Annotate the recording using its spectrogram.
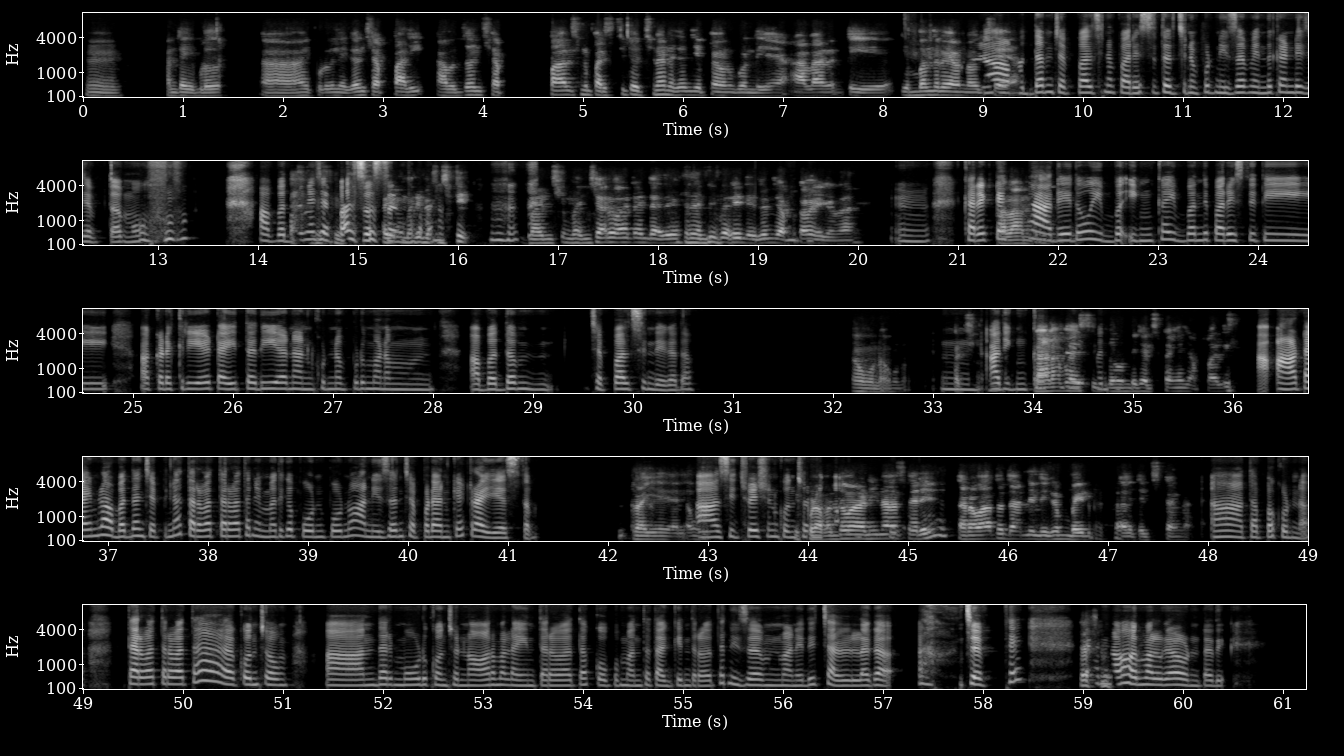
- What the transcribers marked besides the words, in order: other background noise; giggle; chuckle; in English: "క్రియేటయితది"; in English: "ట్రై"; in English: "ట్రై"; in English: "సిట్యుయేషన్"; in English: "నార్మల్"; tapping; in English: "మూడ్"; stressed: "చల్లగా"; chuckle
- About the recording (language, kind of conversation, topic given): Telugu, podcast, మీరు మంచి అలవాట్లు ఎలా ఏర్పరచుకున్నారు, చెప్పగలరా?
